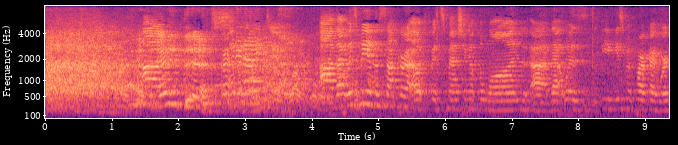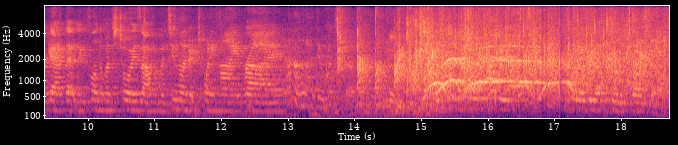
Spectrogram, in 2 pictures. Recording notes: Back at Anime Boston with a better blender and a softer toy, we're out for revenge! This episode is also the first time four Chibi Project scientists have assembled together.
